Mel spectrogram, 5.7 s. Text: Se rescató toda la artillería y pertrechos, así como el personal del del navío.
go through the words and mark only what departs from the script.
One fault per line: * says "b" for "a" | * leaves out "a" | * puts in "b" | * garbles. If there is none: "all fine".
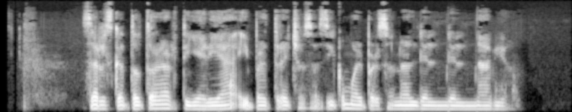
all fine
